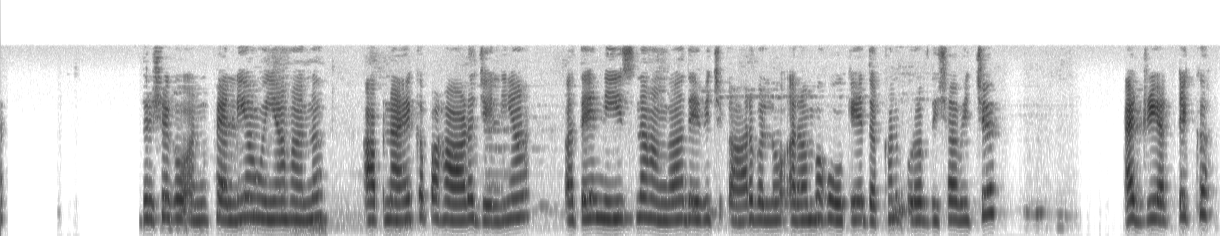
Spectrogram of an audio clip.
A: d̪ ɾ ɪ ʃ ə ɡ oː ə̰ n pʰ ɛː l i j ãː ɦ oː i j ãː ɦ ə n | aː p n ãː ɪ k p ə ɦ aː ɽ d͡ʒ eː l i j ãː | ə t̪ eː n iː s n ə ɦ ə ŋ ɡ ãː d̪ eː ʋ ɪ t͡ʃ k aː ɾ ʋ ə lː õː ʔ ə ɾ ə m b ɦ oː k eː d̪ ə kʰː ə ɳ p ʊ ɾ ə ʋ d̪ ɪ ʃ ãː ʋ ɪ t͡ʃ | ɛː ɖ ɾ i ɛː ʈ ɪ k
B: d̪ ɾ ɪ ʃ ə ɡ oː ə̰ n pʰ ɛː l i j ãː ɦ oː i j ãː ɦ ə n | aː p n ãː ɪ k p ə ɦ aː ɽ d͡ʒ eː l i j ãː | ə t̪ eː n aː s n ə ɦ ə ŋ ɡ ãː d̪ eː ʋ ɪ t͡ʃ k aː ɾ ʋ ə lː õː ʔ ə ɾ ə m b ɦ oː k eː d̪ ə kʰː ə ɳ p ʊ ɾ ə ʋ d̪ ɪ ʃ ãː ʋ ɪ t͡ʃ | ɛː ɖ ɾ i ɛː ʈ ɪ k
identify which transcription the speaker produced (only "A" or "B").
A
